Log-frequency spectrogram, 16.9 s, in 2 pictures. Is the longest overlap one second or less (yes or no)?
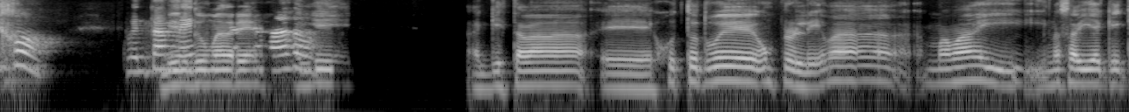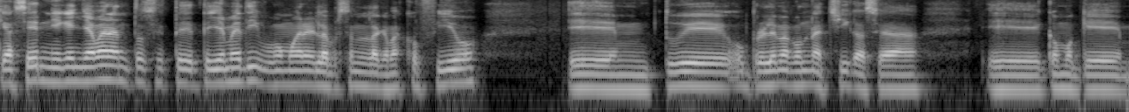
no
